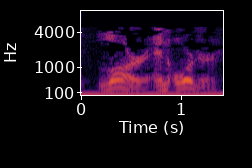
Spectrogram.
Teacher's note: Some New Yorkers also add an R sound to many vowel sounds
